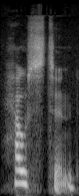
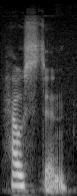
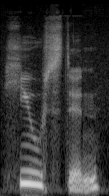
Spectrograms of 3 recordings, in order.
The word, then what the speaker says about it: Houston: in Houston Street which by the way is pronounced Houston sorry I was about to ask Houston not Houston sorry Sunny didn't mean to be called out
